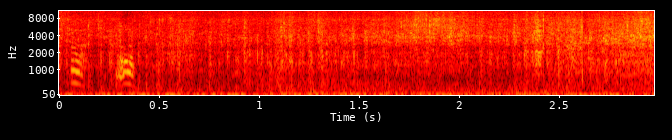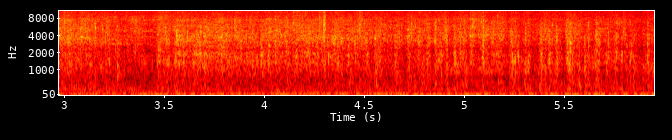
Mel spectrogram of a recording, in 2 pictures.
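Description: Wind rushing over the microphone with the steady rumble of mountain bike tyres rolling fast down a dirt trail.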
